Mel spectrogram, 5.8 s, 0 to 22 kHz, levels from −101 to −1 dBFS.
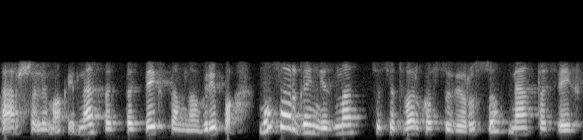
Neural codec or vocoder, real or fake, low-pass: none; real; 3.6 kHz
